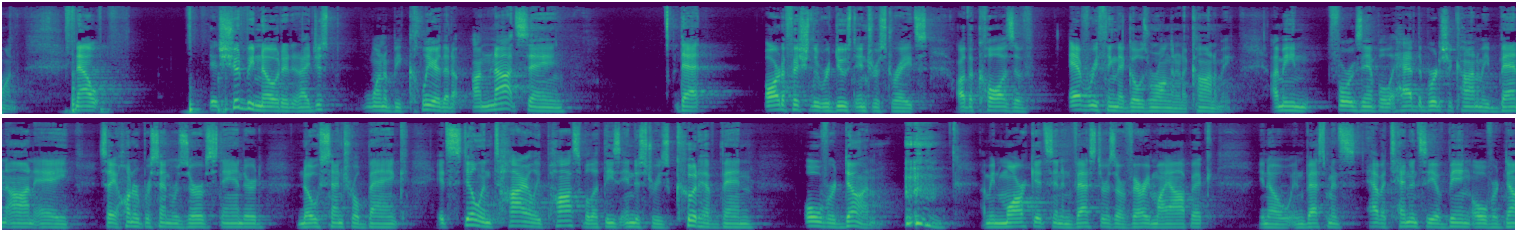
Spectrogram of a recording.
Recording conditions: live audience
